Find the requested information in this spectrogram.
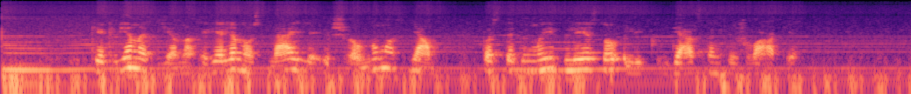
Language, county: Lithuanian, Tauragė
